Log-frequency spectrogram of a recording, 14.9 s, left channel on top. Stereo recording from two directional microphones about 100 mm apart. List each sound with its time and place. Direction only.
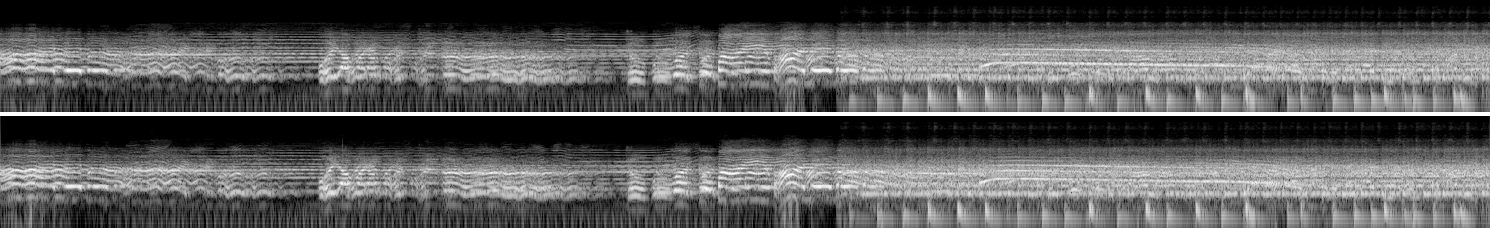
0.0 s music: 25° left (ahead or behind)
3.2 s music: 35° left (ahead or behind)
10.6 s music: 40° left (ahead or behind)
